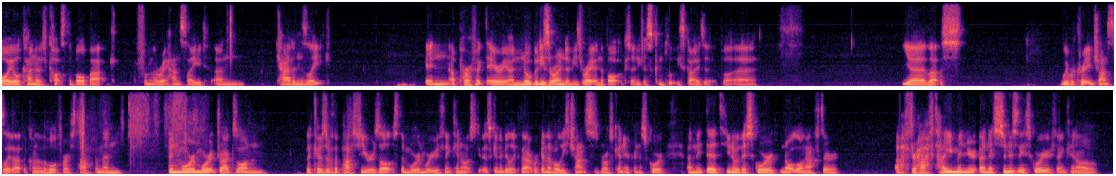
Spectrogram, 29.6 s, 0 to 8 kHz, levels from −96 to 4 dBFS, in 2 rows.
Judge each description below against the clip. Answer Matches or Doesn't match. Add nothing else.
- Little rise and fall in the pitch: Matches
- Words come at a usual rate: Doesn't match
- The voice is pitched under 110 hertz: Doesn't match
